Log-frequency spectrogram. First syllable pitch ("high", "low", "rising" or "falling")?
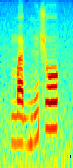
low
